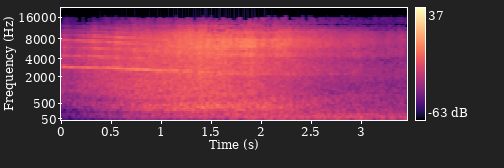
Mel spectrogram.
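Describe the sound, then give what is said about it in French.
An airplane flying to Nice in April 1988 roars past, its broad engine rumble and high whine swelling to a peak midway, then slowly easing off. No voices, just the steady wash of the aircraft. “Un jour d'avril 1988, je prends l'avion pour Nice où une Rolls m'attend.”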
